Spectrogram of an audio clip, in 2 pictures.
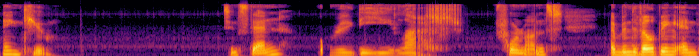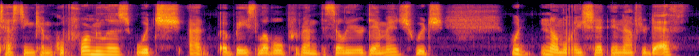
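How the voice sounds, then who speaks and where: An actor playing an evasive, pedantic young student experimenter, explaining in halting, formal phrases in a naturalistic audio drama. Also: medium pitch, no echo, lightly acted. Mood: earnest, explanatory.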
